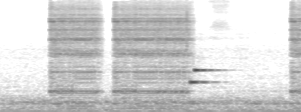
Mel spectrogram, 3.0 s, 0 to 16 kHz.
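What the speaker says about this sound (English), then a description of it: "Right, now we sound our buzzer." A train driver's buzzer in Train Sim World 3 on the Glossop line gives two distinct harsh electronic buzzes close up, followed by a short beep and the start of a third buzz, with no talking.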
